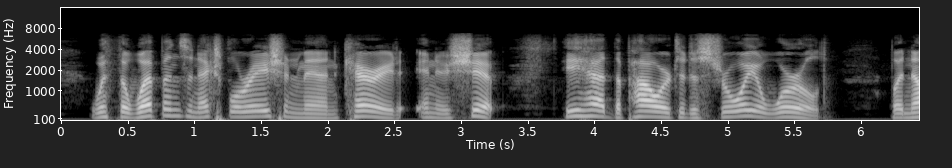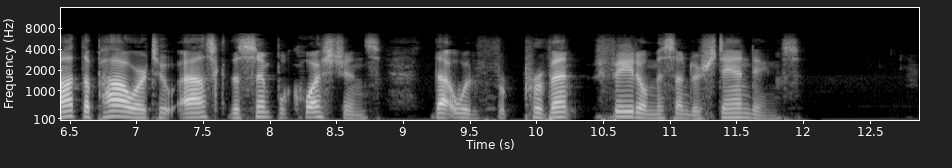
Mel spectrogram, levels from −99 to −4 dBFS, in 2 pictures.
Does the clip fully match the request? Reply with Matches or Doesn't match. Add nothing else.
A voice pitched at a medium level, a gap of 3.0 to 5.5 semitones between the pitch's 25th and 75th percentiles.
Matches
